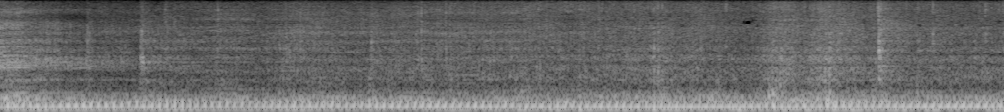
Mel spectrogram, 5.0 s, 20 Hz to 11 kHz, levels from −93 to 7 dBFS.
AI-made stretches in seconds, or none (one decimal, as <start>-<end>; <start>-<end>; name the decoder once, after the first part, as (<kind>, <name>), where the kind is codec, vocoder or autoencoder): 0.0-3.0 (codec, SNAC)

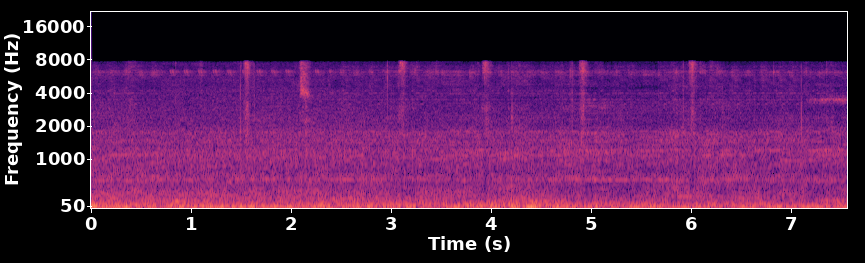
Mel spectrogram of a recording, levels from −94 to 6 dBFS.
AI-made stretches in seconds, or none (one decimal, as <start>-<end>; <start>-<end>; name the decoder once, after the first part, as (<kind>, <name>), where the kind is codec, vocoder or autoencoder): 0.0-0.7 (codec, SNAC); 2.4-7.6

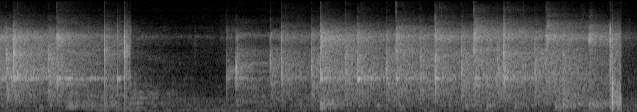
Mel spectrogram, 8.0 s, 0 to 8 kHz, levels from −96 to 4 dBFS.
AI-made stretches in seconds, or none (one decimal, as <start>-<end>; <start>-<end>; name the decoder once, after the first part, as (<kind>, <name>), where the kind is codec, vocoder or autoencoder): 0.8-3.4 (codec, SNAC)

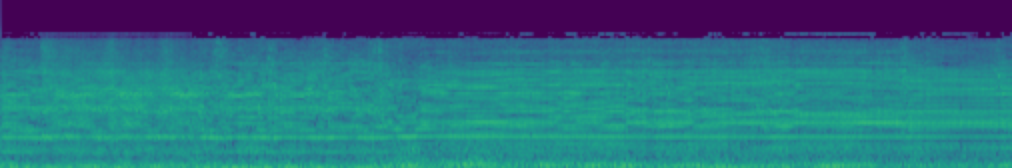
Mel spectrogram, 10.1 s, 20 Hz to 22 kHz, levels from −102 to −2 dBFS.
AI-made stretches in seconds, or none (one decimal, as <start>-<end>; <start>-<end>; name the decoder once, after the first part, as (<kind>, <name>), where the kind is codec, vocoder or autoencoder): 0.4-1.9 (vocoder, WaveNeXt)

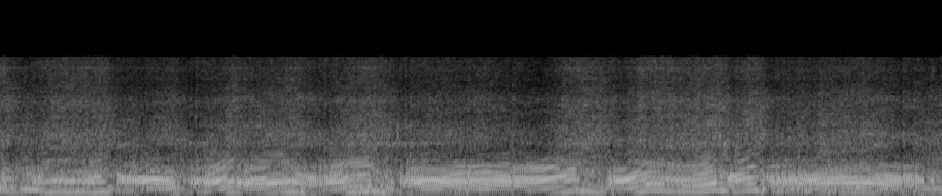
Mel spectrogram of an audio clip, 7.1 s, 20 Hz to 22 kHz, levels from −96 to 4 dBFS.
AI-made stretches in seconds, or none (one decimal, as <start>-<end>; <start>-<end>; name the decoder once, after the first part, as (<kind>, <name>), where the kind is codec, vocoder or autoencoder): 0.7-1.4 (autoencoder, DAC-VAE)

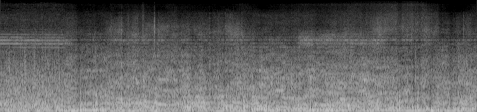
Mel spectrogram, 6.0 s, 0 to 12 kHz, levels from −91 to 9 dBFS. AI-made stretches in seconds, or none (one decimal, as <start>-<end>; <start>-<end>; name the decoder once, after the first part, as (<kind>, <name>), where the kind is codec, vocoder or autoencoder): 0.8-6.0 (codec, SNAC)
